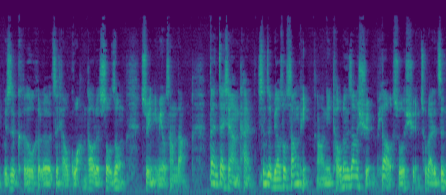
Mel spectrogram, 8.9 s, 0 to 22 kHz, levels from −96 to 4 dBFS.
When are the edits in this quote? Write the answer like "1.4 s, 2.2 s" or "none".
5.1 s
